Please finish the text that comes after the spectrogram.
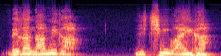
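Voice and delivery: Jesus as a Gyeongsang buddy; Gyeongsang dialect. Retold or imitated. Jesus voiced in Gyeongsang dialect to disciples. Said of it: "경상도 오늘 버전으로".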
